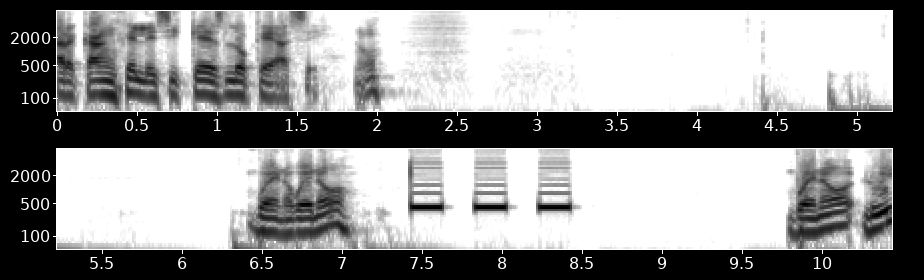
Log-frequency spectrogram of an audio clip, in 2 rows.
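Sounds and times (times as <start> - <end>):
speech: 0.0 - 2.3, 6.4 - 7.2, 9.8 - 10.4
short electronic telephone beeps after a dropped call: 7.4 - 8.5.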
